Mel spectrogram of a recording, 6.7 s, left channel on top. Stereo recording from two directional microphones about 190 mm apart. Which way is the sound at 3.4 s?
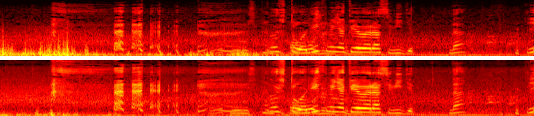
35° left (ahead or behind).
